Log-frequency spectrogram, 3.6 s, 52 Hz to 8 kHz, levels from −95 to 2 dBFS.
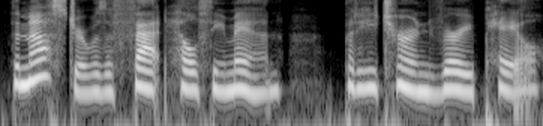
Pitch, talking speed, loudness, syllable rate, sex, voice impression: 230 Hz, 200 wpm, -18 LUFS, 5.2 syllables/s, female, feminine, slightly young, slightly tensed, powerful, slightly soft, clear, raspy, intellectual, slightly refreshing, friendly, elegant, lively, slightly sharp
